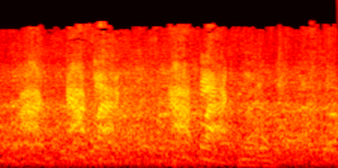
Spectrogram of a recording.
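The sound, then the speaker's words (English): A man's voice imitates a duck, like the Aflac duck, giving about five nasal, honking quacks in quick uneven bursts, fairly loud, with no other talking. “I spent the afternoon walking around the house quacking.”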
